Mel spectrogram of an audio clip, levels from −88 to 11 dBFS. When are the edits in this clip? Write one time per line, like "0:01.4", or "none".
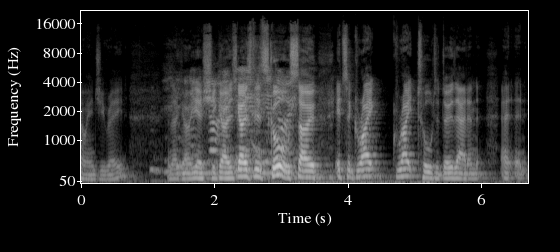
0:02.3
